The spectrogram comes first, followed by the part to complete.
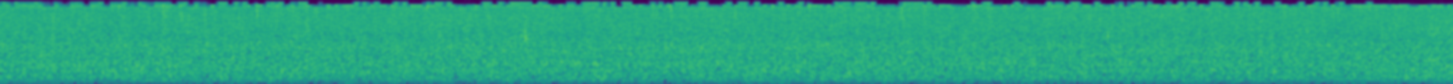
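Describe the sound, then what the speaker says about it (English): A shallow mountain creek running at low flow, a steady broadband wash of moving water heard close and alone, with no voices. "I made it down the hill and I am at the creek, and the flow is not that much"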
